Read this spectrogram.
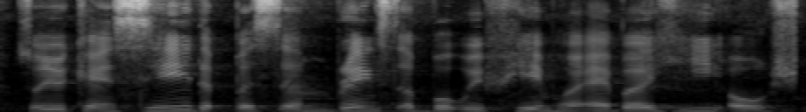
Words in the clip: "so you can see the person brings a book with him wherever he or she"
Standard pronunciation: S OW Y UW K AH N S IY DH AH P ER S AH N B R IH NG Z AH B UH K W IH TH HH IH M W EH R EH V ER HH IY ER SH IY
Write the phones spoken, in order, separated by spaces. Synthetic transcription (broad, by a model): S OW Y UW K AH N S IY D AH P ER S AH N B R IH NG S AH B UH K W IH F HH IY M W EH EH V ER HH IY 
